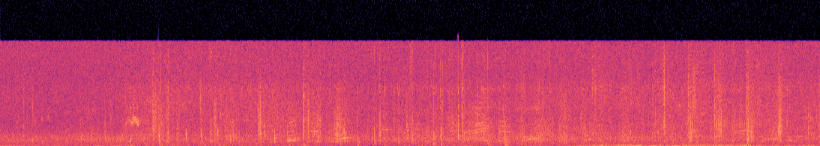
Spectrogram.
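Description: A small goat's hooves clatter on wooden boards.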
